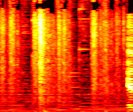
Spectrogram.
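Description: Aluminium foil crinkling in a few short rustles as hands press it down over a baking pan, over background music with sustained tones.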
